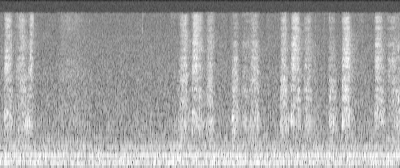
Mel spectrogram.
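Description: Faint scratching of a pen writing a word on lined notebook paper, in two spells of quick strokes with a short pause between.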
